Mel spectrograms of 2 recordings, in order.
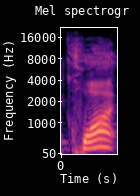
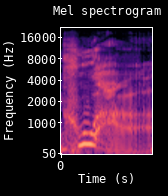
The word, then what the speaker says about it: Quah: Now today's episode is a Quah episode. That's how you pronounce Q and A. – Quah.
